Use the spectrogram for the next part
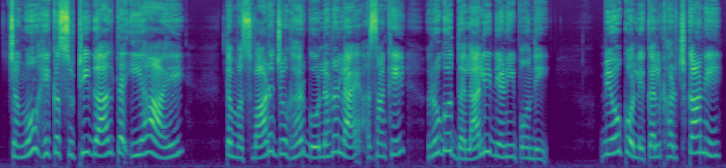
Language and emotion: Sindhi, happy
